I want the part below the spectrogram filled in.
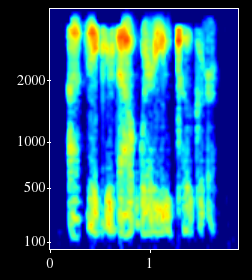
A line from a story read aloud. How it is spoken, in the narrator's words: he whispered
